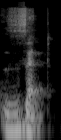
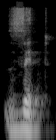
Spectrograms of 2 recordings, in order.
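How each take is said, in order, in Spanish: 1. Se pronuncia con acento británico. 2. Se pronuncia con acento americano. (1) "los británicos en Londres pronuncian la letra Z como Z" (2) "Los americanos pronuncian la letra Z como zit"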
